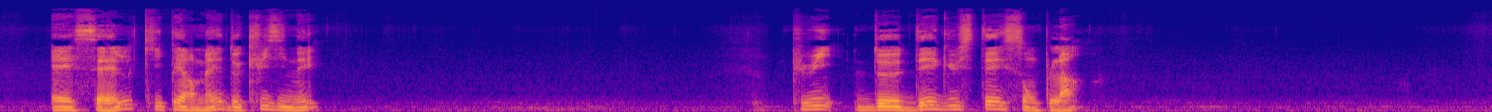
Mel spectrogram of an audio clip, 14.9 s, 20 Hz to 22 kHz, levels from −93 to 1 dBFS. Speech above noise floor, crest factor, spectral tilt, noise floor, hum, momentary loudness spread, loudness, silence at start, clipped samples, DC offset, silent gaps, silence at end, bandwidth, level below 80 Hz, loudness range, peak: 36 dB; 20 dB; -4.5 dB/octave; -58 dBFS; none; 11 LU; -23 LUFS; 0.5 s; under 0.1%; under 0.1%; none; 4.15 s; 16 kHz; -54 dBFS; 10 LU; -6 dBFS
